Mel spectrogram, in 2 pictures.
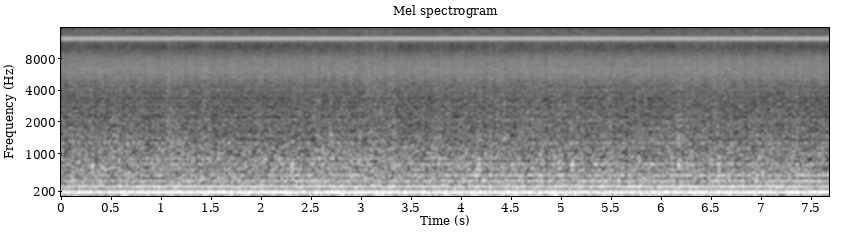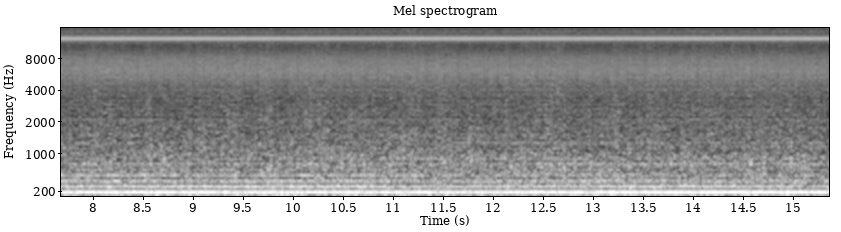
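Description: Steady low electrical mains hum with a faint hiss from the sound system; nothing else stands out.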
